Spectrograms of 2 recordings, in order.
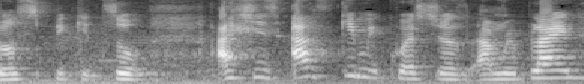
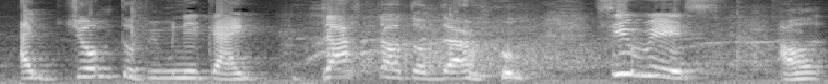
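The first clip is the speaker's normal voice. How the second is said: ordinary talk, nothing marked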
